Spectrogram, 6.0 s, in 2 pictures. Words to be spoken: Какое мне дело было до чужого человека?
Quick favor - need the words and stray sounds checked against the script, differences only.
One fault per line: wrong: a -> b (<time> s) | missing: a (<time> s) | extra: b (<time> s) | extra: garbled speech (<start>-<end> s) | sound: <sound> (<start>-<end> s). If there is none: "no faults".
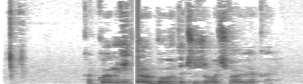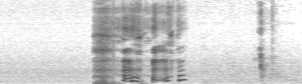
sound: dropout (1.3-1.4 s)
sound: laugh (4.0-4.9 s)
